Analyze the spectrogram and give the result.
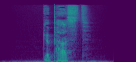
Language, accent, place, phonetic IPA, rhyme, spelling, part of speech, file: German, Germany, Berlin, [ɡəˈpast], -ast, gepasst, verb, De-gepasst.ogg
- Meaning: past participle of passen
